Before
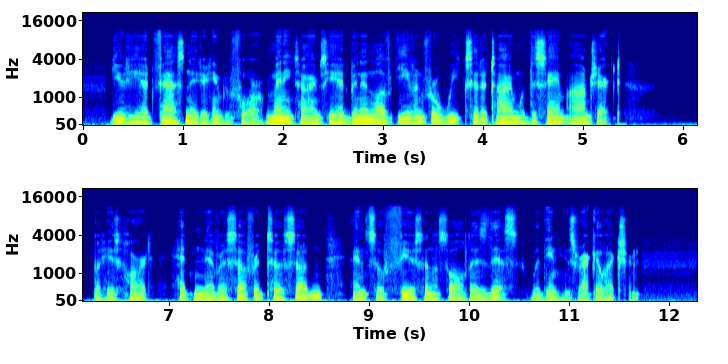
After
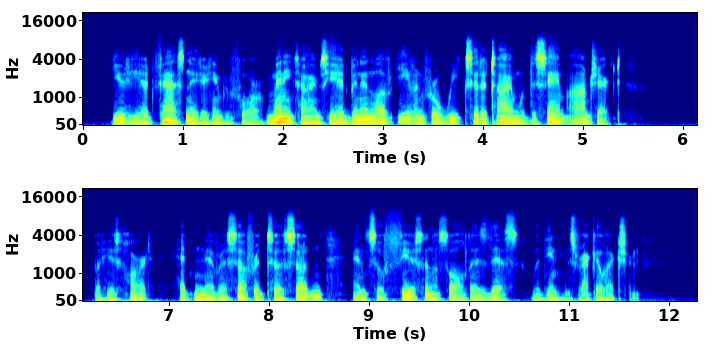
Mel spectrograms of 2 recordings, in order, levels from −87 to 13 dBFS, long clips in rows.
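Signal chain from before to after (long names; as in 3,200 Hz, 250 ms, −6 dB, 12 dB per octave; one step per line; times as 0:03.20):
low-pass with resonance 4,000 Hz, resonance Q 2.6
parametric band 63 Hz +5 dB 1.4 octaves
multiband upward and downward expander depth 70%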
